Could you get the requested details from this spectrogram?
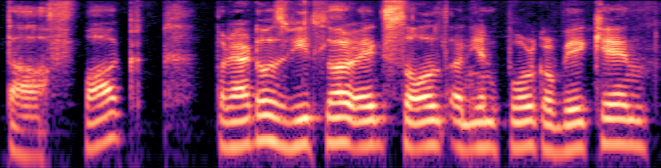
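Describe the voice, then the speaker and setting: A man's voice: mid-range voice, flat delivery, measured pace, dark tone, no room sound. A man streaming a guessing game, thinking aloud with frequent swearing and sudden bursts of disbelief. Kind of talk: casual game commentary.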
